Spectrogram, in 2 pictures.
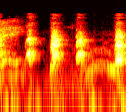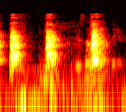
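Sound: dog barking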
